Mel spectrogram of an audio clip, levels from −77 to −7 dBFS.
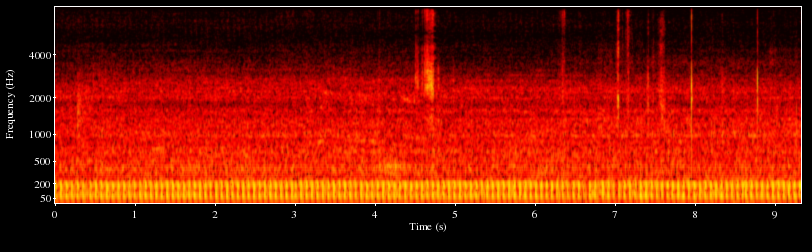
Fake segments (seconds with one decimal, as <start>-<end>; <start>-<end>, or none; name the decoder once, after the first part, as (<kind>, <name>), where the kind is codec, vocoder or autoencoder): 6.8-8.6 (vocoder, BigVGAN v2)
